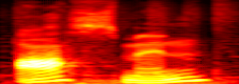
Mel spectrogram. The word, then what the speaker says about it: Assman: Well, this jolly good Dick's surname is of German origin and is pronounced Assman.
